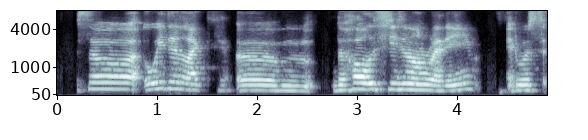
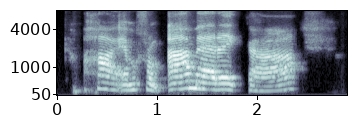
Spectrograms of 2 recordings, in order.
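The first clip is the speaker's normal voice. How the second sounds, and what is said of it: Exaggerated American accent. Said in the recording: “I need to speak in English with American accent. Like very exaggerated American accent.”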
